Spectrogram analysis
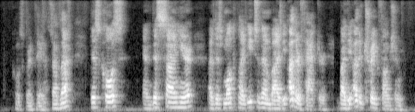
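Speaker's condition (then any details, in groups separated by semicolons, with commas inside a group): No condition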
